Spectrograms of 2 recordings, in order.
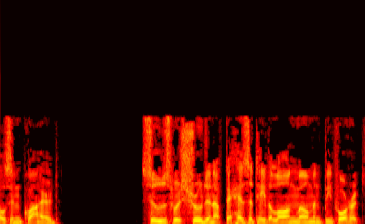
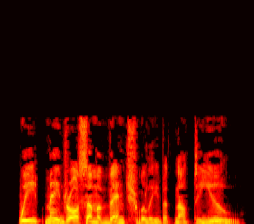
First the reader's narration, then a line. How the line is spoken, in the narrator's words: Miles said smoothly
